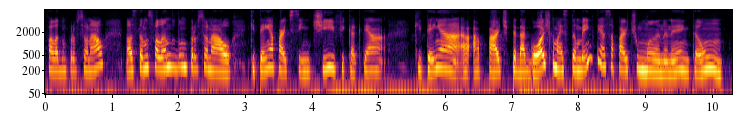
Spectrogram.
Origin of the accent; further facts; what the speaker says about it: Altônia, Paraná, Brazil; born there; also born or lived in Umuarama / Curitiba; now in Cascavel, Brazil; Eu sou de fora. Eu nasci em Altônia, é perto. Uhum. Estudei em Umuarama, foi a primeira turma de biomedicina de Umuarama. E aí depois disso fui, estudei, morei em Curitiba, voltei. E agora estou em Cascavel.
